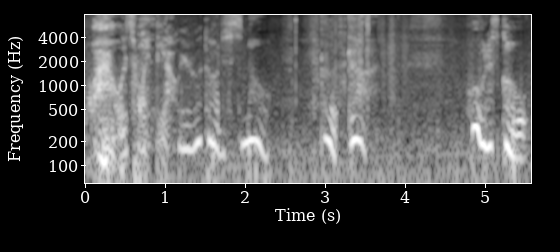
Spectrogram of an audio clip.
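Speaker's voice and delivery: hushed whisper in the wind. Real, not acted. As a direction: whisper so the neighbours won't hear. Whispering out in the storm.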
